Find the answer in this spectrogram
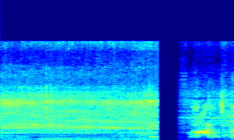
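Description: A vehicle engine idling steadily under the murmur of people's voices, cut off suddenly near the end; a man's voice starts just after.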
